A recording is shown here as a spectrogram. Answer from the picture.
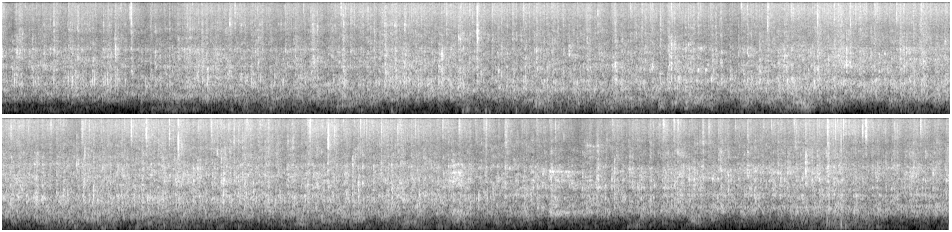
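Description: Heavy thunderstorm rain pouring steadily, with scattered sharp ticks of drops striking nearby surfaces.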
